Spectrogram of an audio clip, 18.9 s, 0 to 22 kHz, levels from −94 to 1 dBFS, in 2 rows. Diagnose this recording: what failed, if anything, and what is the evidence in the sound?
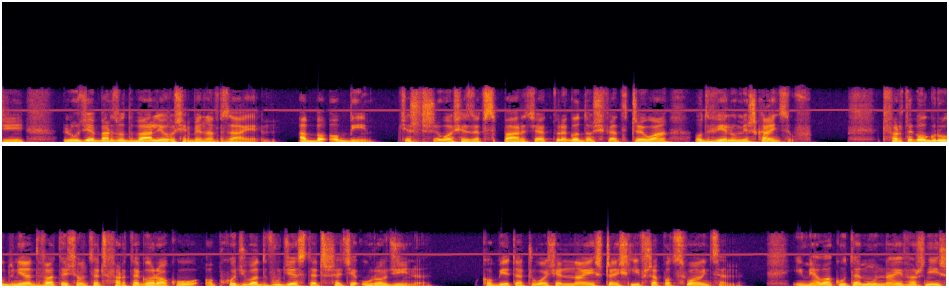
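Analogue power stage: a switching supply whistle sits near 5 kHz for the whole recording, wandering between about 4.99 and 5.09 kHz, roughly 30 dB below the speech. On a spectrogram it is a thin, slightly wobbling horizontal line, as the supply's switching frequency shifts with load.

Network and jitter buffer: repeated stalls (stutter) from 1.65 to 2.61 s. Four gaps, the longest 50 ms, were filled with 120 ms of continued sound and nothing lost. The waveform shows brief held, repeating stretches where late packets left the buffer empty.

Same stage: two short stalls from a late packet, at 3.19 to 3.29 s (80 ms) and 4.11 to 4.22 s (90 ms). Each holds a sound too long with a slight buzz or dip, then resumes seamlessly. A spectrogram shows a smeared, frozen pattern across that span.

Jitter buffer speed-up from 7.40 to 8.80 s: playback runs at 110% with pitch unchanged, trimming about 150 ms of backlog by cutting out short pitch-period slices. 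The speech sounds hurried, and on the waveform the syllables appear compressed in time without any pitch shift.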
